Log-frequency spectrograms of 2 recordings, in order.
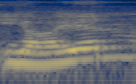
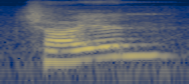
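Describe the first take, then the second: First: The name begins with a 'y' sound. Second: The name begins with a 'ch' sound. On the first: The speaker calls it wrong. "I think I'm saying Yoyun, right?" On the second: The speaker calls it right. "I think it might be more like Chayun"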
